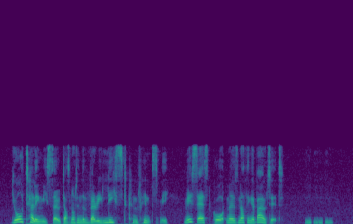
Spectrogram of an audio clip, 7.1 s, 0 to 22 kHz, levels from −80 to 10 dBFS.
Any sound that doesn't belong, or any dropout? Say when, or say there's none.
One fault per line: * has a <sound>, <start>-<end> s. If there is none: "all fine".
* has a laugh, 6.1-6.7 s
